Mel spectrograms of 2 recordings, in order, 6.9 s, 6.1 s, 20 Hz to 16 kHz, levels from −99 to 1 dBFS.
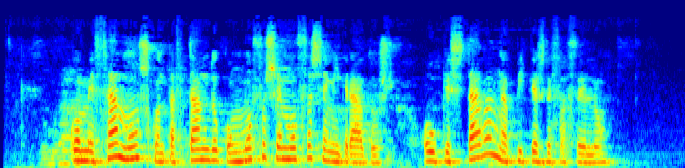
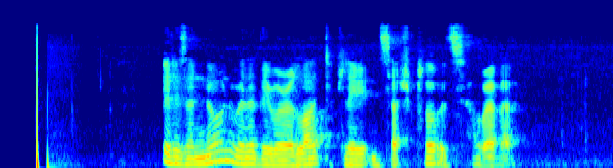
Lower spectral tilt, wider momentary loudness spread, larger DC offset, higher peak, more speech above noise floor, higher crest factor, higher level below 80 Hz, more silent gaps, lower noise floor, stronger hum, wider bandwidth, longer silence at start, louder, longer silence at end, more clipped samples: about the same, -6.5 dB/octave vs -6 dB/octave; first, 12 LU vs 7 LU; neither; first, -4 dBFS vs -12 dBFS; about the same, 42 dB vs 43 dB; second, 18 dB vs 26 dB; second, -62 dBFS vs -54 dBFS; neither; second, -63 dBFS vs -79 dBFS; neither; about the same, 9 kHz vs 9 kHz; about the same, 0.3 s vs 0.35 s; first, -22 LUFS vs -37 LUFS; second, 0.7 s vs 1 s; neither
